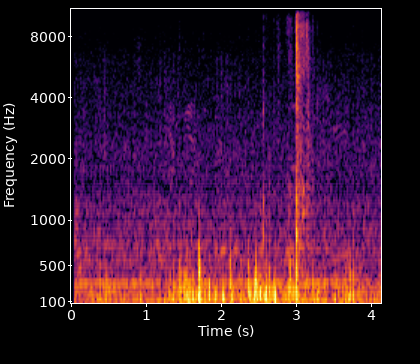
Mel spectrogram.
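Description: A football is kicked with a sharp smack about three seconds in, after a series of soft, quick thuds from running steps on grass. There is wind on the microphone throughout, with a faint steady hum.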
